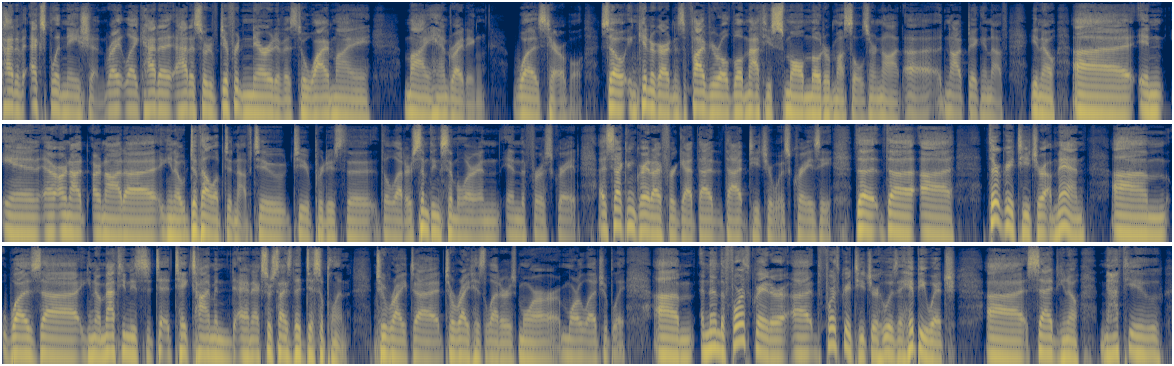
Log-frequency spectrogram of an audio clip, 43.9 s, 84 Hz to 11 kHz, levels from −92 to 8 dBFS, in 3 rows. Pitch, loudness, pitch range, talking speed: 120 Hz, -20 LUFS, 105-130 Hz, 175 wpm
